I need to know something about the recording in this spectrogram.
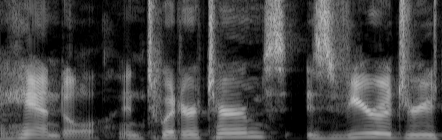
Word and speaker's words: Vera Drew: and Twitter terms is Veera drew 22 makes it memorable you know to have a number rhyme with my name birra dritt when t2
